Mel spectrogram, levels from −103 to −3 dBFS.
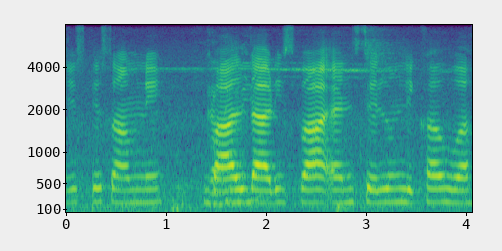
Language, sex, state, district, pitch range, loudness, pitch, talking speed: Hindi, female, Bihar, Samastipur, 200-210 Hz, -18 LUFS, 205 Hz, 145 wpm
